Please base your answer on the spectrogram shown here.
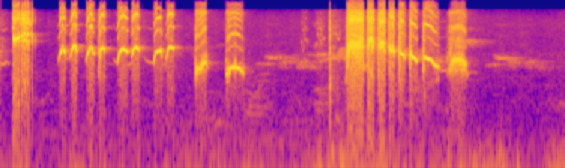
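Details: Oriental magpie-robin singing combatively to provoke others, beginning with a rapid string of bright repeated chirps about three per second, then a harsh rattling burst ending in a downslurred whistle.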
